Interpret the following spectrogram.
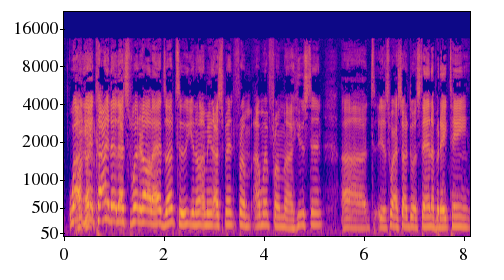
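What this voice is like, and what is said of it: Southern, Cajun-like accent. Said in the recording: “you got an accent going... I always thought you were like a Cajun guy”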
